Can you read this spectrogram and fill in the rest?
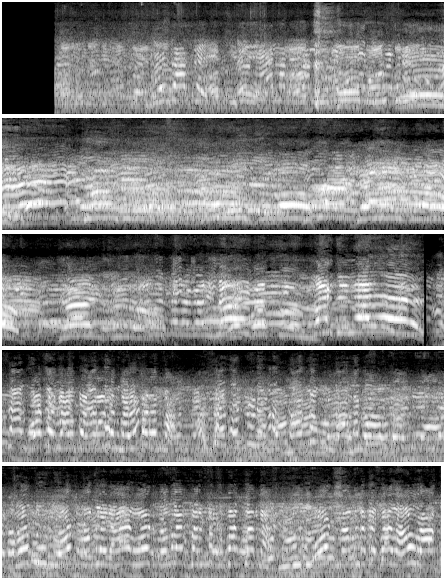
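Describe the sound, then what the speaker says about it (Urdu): Rally supporters in Telangana, Hyderabad region, raise slogans as a dense crowd of voices shouts and chatters loudly and continuously, with the mass of sound growing thicker partway through. "اروند کے حامی جیسار نعرے لگانے لگے"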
